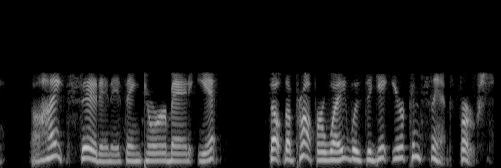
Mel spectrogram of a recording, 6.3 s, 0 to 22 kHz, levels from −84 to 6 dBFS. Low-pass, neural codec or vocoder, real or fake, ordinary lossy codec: 3.6 kHz; none; real; AAC, 32 kbps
